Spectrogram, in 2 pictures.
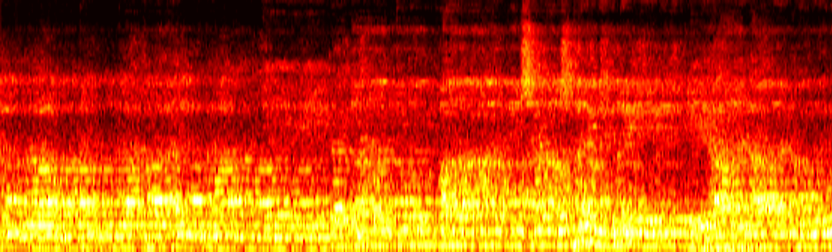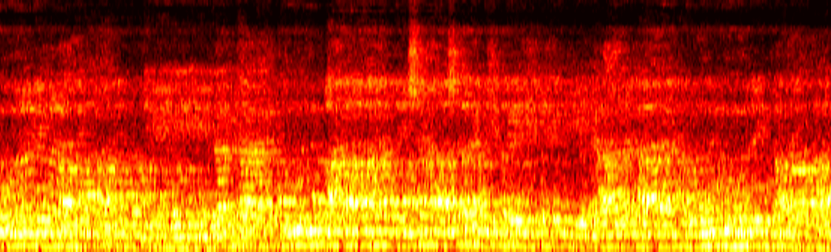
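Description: A man singing a naat unaccompanied into a microphone, in long melodic phrases with held notes that break every few seconds.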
